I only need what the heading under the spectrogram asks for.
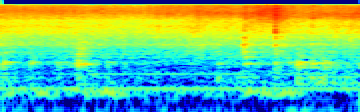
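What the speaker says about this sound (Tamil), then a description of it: "நல்லா தக்காளி குழஞ்சி வர வரைக்கும் நல்லா வதக்கிடலாம்" Tomato sautéing with rock salt and turmeric, a steady close sizzle with a few light spatula scrapes and taps, no voices.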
